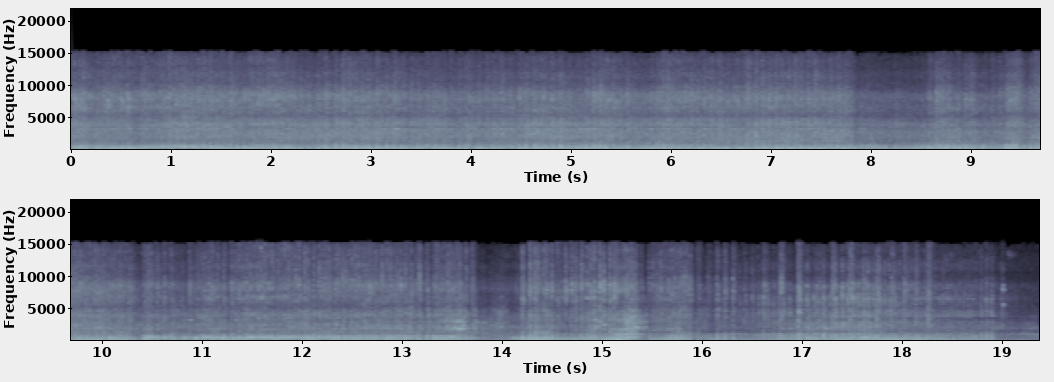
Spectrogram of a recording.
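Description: Dirt bike engine running steadily under way through a tunnel, with its revs rising and falling a few times near the end.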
